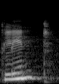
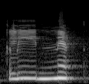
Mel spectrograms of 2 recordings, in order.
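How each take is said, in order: First: The ending is a plain consonant sound. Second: The ending adds an extra 'it' syllable. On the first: The speaker calls it right. "Yang ada cleaned" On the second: The speaker calls it wrong. "Tidak ada cleaned"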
